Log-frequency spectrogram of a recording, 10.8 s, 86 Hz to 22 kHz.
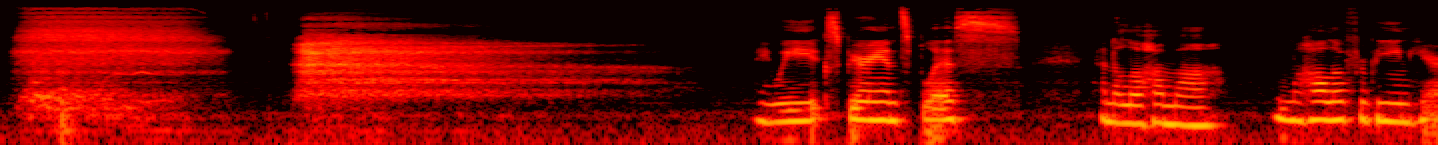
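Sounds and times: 
group inhaling together: 0.0 - 5.0
speech: 5.7 - 7.6, 8.2 - 10.7.

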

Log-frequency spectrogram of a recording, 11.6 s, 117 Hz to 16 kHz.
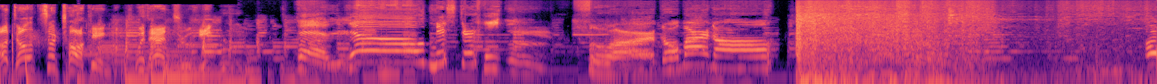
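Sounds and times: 
speech: 0.1 - 2.4, 3.0 - 8.2
loud explosion with rumbling crackling decay: 8.0 - 10.5.

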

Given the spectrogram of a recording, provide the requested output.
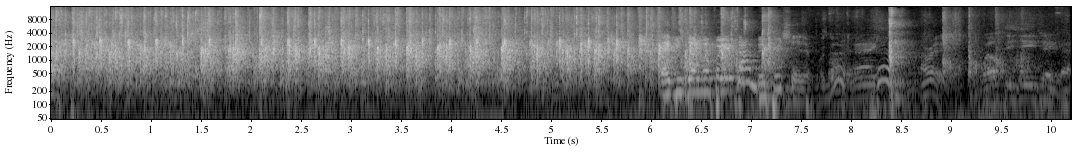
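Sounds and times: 
audience applauding at the close of a live onstage conversation: 0.0 - 7.6
speech: 6.2 - 7.8.

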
